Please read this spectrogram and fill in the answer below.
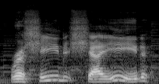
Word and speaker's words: Rashid Shaheed: Offense-wise, Rashid Shaheed, yup, that's how you pronounce it, had 4 catches for 114 yards and a touchdown.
